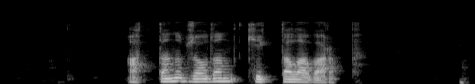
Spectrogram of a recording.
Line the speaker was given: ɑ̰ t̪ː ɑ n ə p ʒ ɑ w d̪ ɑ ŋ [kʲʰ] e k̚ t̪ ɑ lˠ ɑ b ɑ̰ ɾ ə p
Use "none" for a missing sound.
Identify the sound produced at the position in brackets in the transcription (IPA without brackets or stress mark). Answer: kʲʰ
